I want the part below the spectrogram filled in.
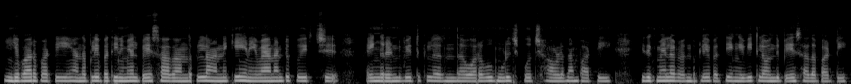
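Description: A brusque young village man who shuts down every question and gives orders, voiced by a man for a homemade cartoon. He talks very fast at a slightly raised, flat pitch, recorded close and dry. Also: dry recording, natural voice. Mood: dismissive. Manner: curt, dismissive, commanding. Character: young village man, curt dismissive elder brother.

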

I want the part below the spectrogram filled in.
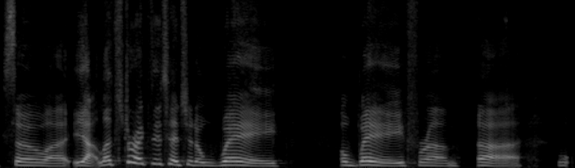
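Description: A woman guest, a program director, reacting excitedly in casual chat. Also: mid-range voice, takes it slowly, clear, resonant tone, dry recording, studio quality. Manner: excitable, exclaiming.

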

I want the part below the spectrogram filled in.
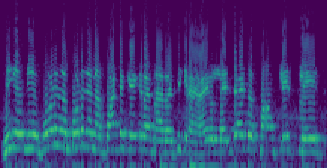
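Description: A man's voice: very high-pitched, rapid-fire, pushed and bright, clear, resonant tone, low-quality recording. A man with a South Indian accent chatting casually as a caller to a radio show. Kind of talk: casual chat. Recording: phone-in call with faint noise.

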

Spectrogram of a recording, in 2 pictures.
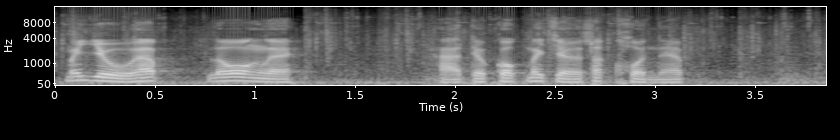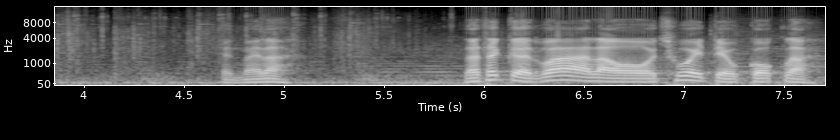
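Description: A man's voice: mid-range voice, animated, normal speed, long pauses. A man hosting a casual gameplay commentary, chatty and jokey, swearing and laughing often. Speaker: gaming let's-play host. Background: game music.

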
